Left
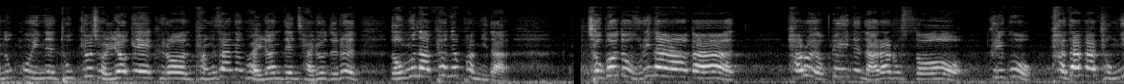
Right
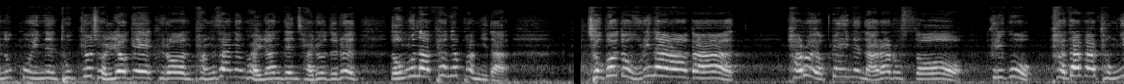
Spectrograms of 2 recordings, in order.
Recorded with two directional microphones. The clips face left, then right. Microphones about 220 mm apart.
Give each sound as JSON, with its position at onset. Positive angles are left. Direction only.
{"t": 0.0, "sound": "speech", "side_deg": -35}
